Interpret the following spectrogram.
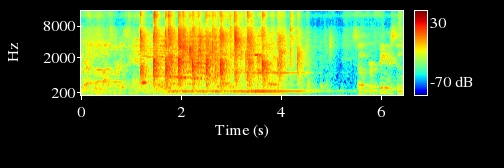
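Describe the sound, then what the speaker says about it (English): Audience in a music education class breaks into applause after a short pause, a burst of many hands clapping for a few seconds that then fades, with a sustained tone beneath and speech resuming at the end. "Let's give a round of applause for us again."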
